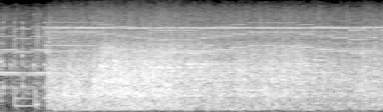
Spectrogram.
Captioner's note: crashing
